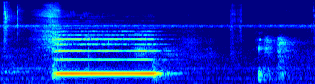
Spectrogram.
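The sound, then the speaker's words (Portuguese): A telephone ringback tone sounds while a call is placed again to someone whose line dropped: one steady, medium-pitched electronic tone lasting about a second, followed by silence and a faint brief blip. “A Linda caiu, vou ligar aqui pra ela de novo”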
